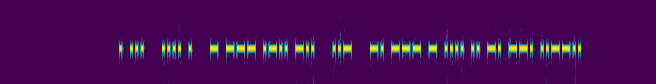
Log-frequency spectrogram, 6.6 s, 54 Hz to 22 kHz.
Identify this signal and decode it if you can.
Morse code, heard as a keyed tone, about 46 wpm, 700 Hz. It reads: ES HE TOLD U NOTHING?
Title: Sentences from Top 500 Words and Abbreviations 45wpm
